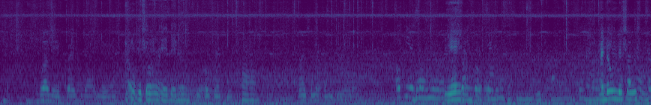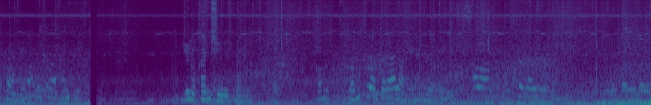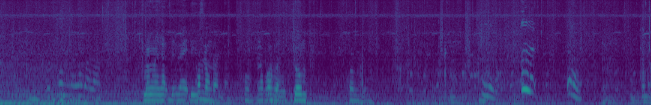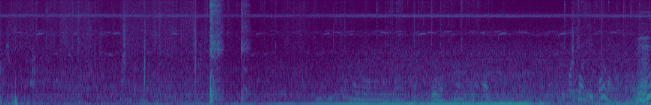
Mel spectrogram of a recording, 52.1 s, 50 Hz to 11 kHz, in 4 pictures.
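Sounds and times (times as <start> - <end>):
people talking quietly: 0.0 - 52.0
person coughing: 43.2 - 44.1.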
